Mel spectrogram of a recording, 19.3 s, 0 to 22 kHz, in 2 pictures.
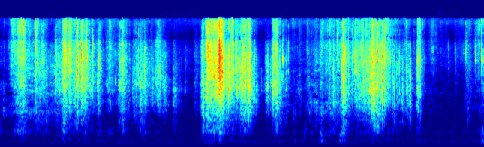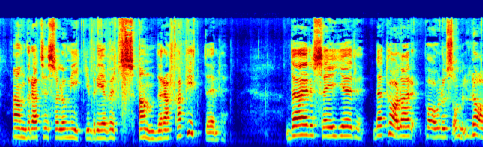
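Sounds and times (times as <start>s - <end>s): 
thin paper pages of a bible rustling: 0.0s - 14.4s
speech: 10.0s - 14.3s, 15.4s - 19.3s.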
